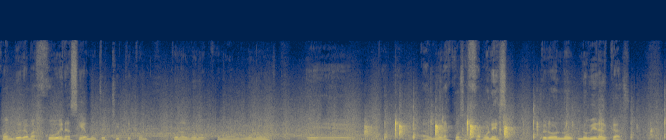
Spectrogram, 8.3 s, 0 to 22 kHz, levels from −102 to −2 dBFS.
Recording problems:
crowd noise; very loud; throughout; 2 dB above the speech

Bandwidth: 15.5 kHz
